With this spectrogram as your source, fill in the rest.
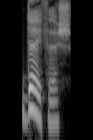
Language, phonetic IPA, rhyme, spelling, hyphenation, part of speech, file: Hungarian, [ˈdøjføʃ], -øʃ, dölyfös, döly‧fös, adjective, Hu-dölyfös.ogg
- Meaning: arrogant, haughty, supercilious (having excessive pride in oneself, often with contempt or disrespect for others; arrogantly superior)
